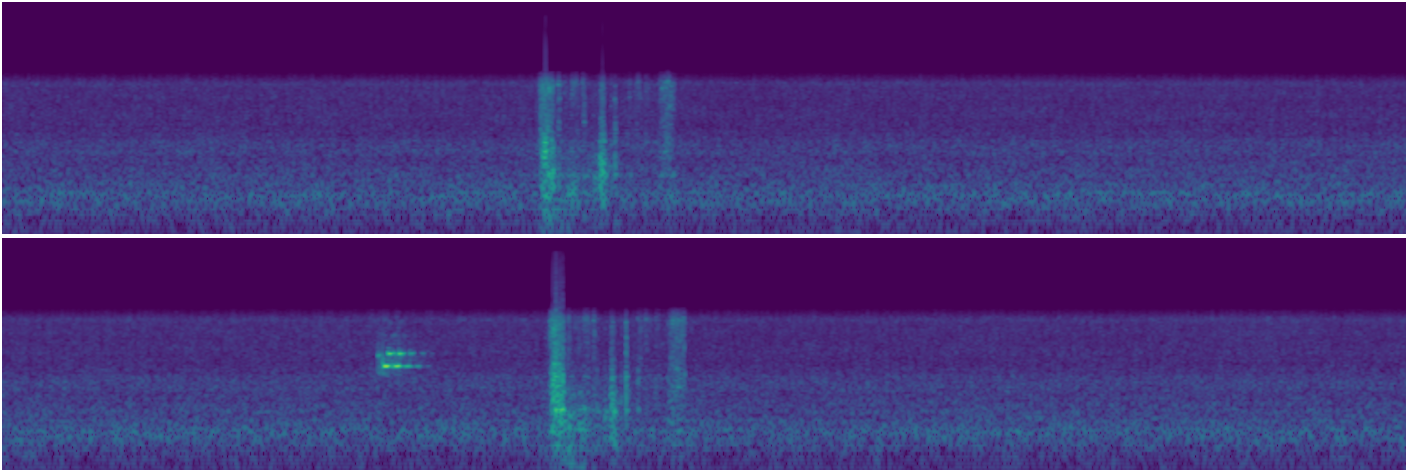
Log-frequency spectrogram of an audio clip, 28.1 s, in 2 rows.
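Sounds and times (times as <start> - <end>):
two-tone beep: 17.8 - 18.4.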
